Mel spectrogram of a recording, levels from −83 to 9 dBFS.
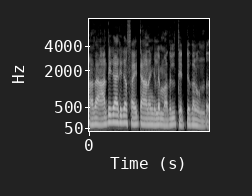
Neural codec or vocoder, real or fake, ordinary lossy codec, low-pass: codec, 16 kHz, 16 kbps, FunCodec, trained on Chinese and English, 50 frames a second; fake; none; none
